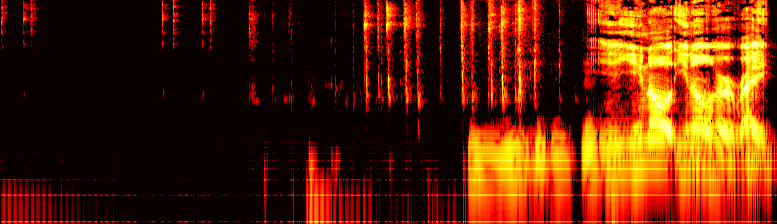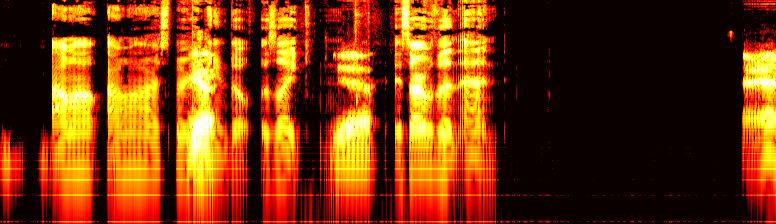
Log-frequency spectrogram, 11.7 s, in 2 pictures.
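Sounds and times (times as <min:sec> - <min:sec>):
computer keyboard typing: 0:01.2 - 0:04.5
speech: 0:03.5 - 0:09.6, 0:11.4 - 0:11.6.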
